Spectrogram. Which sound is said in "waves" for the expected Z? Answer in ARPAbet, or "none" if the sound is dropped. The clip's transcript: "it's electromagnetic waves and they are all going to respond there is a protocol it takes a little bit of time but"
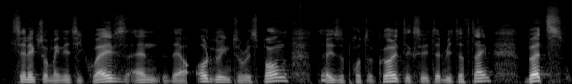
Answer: Z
